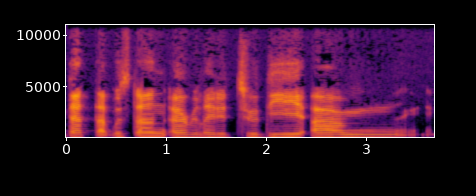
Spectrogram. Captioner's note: speaking French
